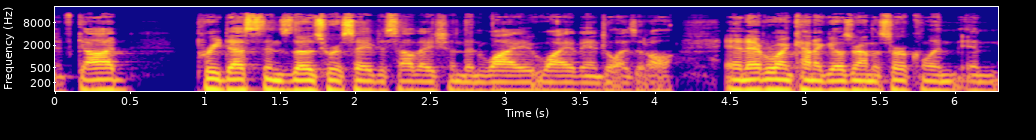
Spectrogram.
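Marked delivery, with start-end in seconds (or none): none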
